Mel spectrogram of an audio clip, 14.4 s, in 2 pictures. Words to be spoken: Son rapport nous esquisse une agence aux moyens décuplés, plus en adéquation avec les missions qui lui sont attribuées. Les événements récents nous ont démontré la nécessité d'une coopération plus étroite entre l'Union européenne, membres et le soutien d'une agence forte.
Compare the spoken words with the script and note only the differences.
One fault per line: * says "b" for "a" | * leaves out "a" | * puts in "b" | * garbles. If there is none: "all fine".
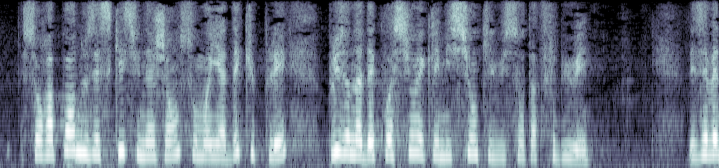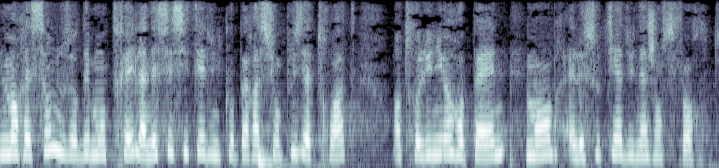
all fine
